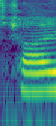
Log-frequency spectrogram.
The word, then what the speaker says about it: Chai: Oh, by the way, Chai rhymes with guy.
